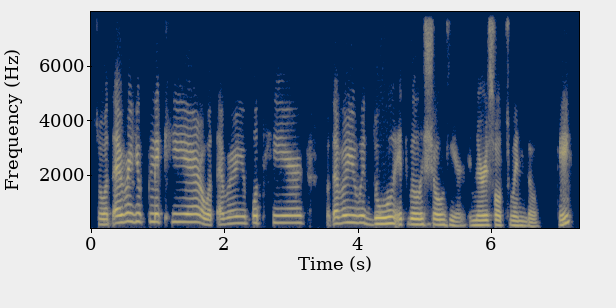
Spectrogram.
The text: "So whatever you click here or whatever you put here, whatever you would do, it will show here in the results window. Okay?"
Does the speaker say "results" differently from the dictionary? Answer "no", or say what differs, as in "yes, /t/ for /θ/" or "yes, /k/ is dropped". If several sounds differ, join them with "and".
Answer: yes, /s/ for /z/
